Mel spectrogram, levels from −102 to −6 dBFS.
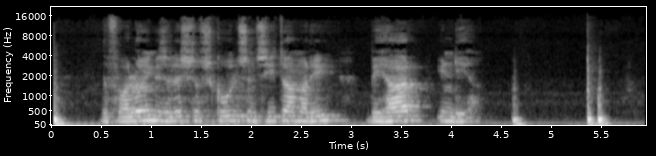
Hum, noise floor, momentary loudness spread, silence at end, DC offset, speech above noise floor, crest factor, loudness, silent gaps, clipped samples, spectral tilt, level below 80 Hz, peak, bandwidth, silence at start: none; -57 dBFS; 12 LU; 0.35 s; under 0.1%; 29 dB; 24 dB; -27 LUFS; none; under 0.1%; -6.5 dB/octave; -42 dBFS; -4 dBFS; 15.5 kHz; 0.05 s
